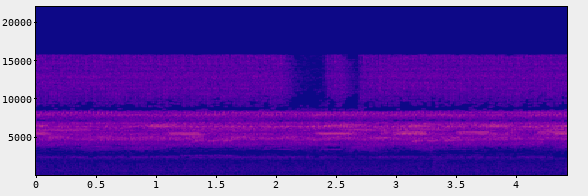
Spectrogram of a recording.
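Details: Dense nocturnal insect chorus in Costa Rica rainforest near Corcovado National Park on the Osa Peninsula at midnight; steady high-pitched buzzing and trilling bands held continuously, with a brief dip in the topmost band midway.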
